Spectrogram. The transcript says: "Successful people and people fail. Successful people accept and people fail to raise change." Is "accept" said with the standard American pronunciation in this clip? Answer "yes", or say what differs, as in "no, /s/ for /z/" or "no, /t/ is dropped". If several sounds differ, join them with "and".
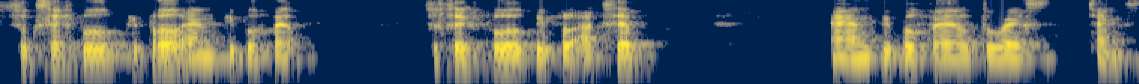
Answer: yes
